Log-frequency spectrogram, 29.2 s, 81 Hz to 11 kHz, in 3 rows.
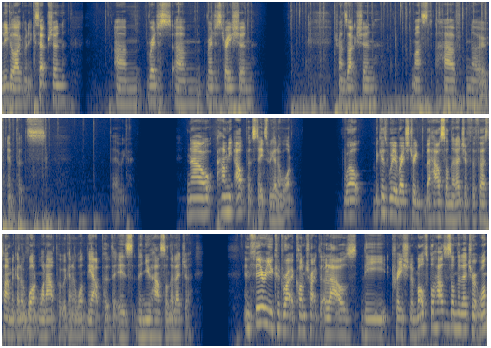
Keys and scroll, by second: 0.7 Return.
